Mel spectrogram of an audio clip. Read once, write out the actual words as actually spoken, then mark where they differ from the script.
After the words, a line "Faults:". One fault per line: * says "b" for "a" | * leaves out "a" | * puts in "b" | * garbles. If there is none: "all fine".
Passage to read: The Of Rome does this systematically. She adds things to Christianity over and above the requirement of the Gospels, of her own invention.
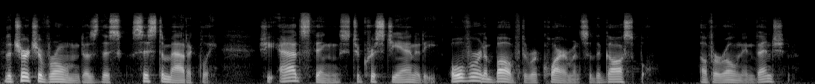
The Church of Rome does this systematically. She adds things to Christianity over and above the requirements of the Gospel, of her own invention.
Faults:
* puts in "Church"
* says "requirements" for "requirement"
* says "Gospel" for "Gospels"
